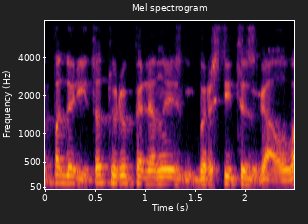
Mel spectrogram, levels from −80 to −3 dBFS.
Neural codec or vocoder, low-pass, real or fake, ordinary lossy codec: none; 7.2 kHz; real; Opus, 32 kbps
